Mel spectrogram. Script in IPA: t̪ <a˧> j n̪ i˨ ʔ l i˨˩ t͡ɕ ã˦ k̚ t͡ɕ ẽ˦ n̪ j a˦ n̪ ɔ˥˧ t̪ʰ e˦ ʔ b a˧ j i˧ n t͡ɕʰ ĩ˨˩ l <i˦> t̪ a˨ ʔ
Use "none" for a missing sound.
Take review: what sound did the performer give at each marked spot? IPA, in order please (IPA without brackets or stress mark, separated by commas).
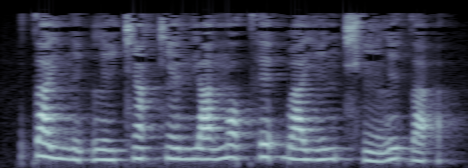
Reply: a˥˧, i˦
